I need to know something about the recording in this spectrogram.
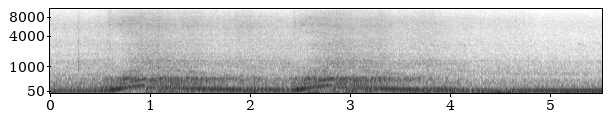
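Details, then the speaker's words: Mercedes W126 560SEL V8 after fuel distributor repair and engine rebuild, no carbon, good compression, no oil consumption; idle about 960 rpm (tach reads 1200). Two quick, clean blips, revs climb and drop smoothly with no misses or knocks; normal revving. "马力10几，转速提速相当快，这应该感谢这个车主，他花了这个引擎大修的钱是没有白费的完全都没有积碳，缸压又那么漂亮，而且又没有吃机油。"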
